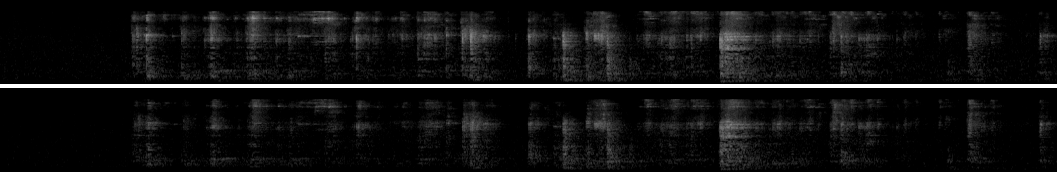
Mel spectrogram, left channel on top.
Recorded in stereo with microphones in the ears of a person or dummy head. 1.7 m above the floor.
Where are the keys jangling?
65° left (ahead or behind), 3.5 m; by 10.5 s 5° right (ahead or behind), 4.5 m.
